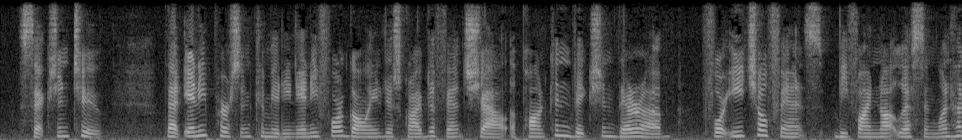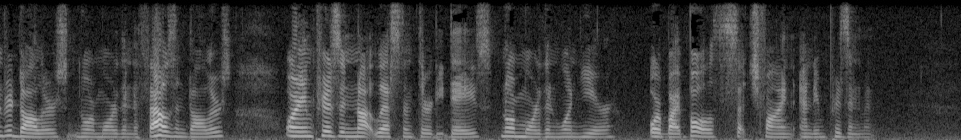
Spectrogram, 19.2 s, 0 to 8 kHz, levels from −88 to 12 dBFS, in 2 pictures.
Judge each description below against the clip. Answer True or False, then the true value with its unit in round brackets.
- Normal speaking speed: True (145 wpm)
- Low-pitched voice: False (210 Hz)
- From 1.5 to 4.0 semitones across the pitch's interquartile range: True (2.6 semitones)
